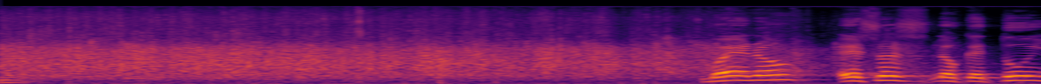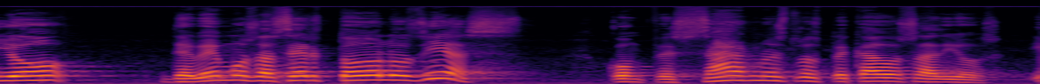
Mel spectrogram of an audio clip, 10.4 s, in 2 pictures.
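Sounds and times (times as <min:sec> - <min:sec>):
audience applauding: 0:00.0 - 0:04.6
speech: 0:03.5 - 0:10.3.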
